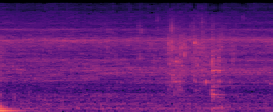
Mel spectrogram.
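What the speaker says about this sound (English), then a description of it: "Then you add in water to use cook the fish." Water pours into a cooking pot for fish in an okra soup, a soft, steady splashing rush close by that swells slightly toward the end, with no voices.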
